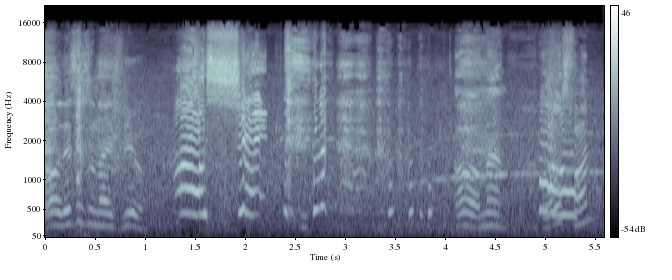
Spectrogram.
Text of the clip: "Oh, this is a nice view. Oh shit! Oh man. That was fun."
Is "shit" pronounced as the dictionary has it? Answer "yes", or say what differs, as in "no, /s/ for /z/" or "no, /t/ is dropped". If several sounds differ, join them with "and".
yes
